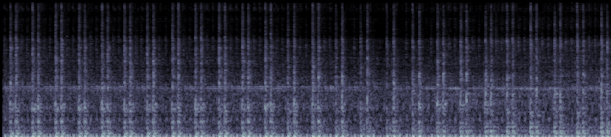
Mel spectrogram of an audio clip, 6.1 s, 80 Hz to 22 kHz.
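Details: Polaris Sportsman 700 ATV idling with a sharp, regular puffing tick on each firing pulse from an exhaust leak.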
